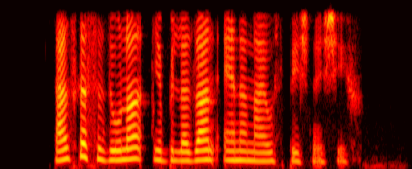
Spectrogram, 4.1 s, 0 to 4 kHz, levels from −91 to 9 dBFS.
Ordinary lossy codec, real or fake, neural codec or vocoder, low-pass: none; real; none; 3.6 kHz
